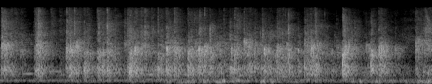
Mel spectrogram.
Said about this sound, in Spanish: Dale un aplauso fuerte al rey.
